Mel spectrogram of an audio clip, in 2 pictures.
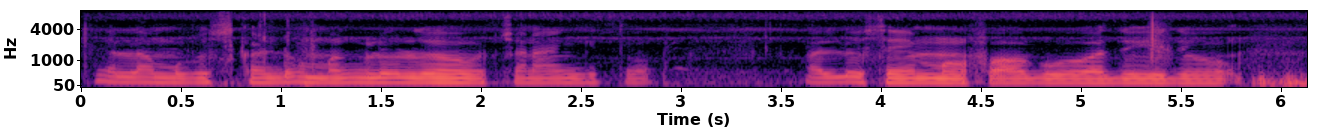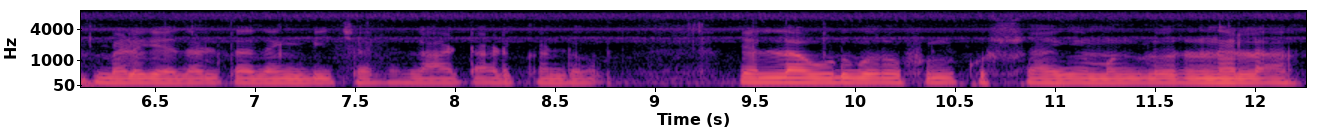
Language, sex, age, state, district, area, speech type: Kannada, male, 18-30, Karnataka, Mysore, rural, spontaneous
